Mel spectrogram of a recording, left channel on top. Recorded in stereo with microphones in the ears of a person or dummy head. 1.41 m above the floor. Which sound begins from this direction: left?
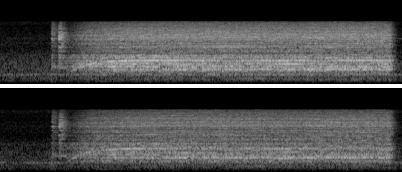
A hair dryer, at 0.5 s.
